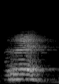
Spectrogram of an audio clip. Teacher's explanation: र को बोलते है तब हमारी जीवा ऊपर की साइड में गोल हो जाती है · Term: लुंठित व्यंजन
